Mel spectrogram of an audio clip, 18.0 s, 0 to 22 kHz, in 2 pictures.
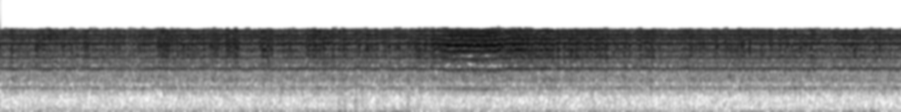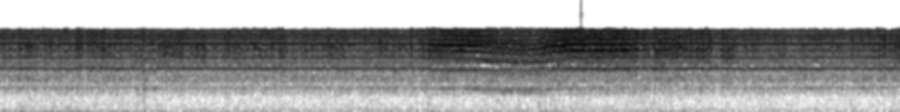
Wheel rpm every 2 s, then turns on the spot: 230, 230, 230, 240, 230, 230, 230, 230, 230.
none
